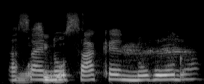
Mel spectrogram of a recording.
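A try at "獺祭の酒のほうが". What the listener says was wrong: Yeah, good. Yeah, you could exactly do this.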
